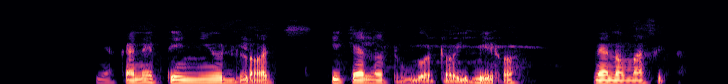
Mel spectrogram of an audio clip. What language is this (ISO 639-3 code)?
luo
